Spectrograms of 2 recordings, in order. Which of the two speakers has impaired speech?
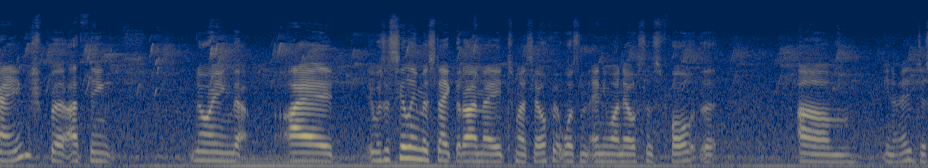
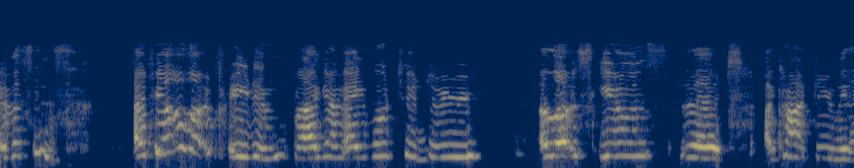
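The second: cerebral palsy; age 22.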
